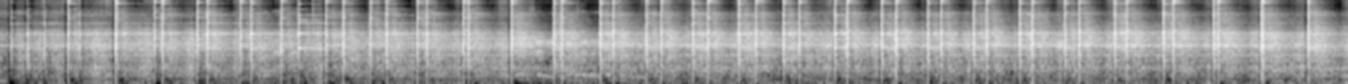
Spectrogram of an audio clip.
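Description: A cloth-wrapped hammer taps a bearing down onto a pump shaft in a fast, steady series of blows, about three to four a second, each with a short metallic ring.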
